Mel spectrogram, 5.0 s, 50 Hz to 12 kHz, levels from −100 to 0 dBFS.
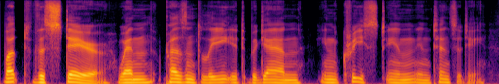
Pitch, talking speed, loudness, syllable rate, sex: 120 Hz, 120 wpm, -19 LUFS, 4.2 syllables/s, male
